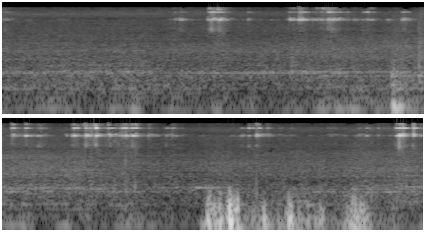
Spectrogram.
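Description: Small jingle bell on a cat wand toy tinkling in short bursts as the toy is jerked and batted about by a kitten. A few dull thumps, the loudest sounds, come in the last two seconds.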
